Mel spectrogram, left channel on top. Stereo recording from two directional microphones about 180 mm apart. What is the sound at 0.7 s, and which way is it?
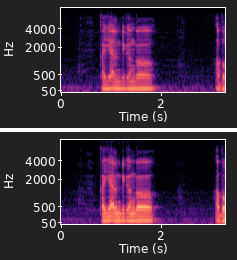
Speech, 55° right (ahead or behind).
